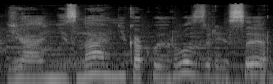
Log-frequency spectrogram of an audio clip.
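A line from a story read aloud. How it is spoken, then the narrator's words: Quiet. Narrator (Russian): тихо сказал он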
